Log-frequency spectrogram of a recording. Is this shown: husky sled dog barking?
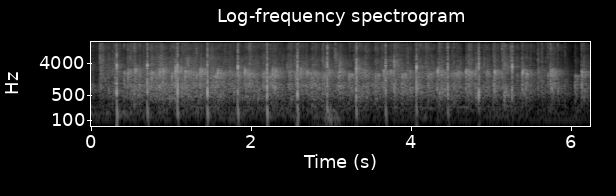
no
